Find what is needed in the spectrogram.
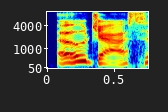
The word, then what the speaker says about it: ojas: And ojas is spelled O-J-A-S.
